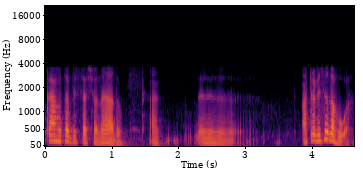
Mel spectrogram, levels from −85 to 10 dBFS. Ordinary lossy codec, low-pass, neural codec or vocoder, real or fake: none; 3.6 kHz; none; real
